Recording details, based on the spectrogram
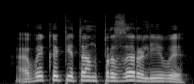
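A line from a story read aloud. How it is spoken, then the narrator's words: Laughing. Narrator (Russian): засмеялся Виктор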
